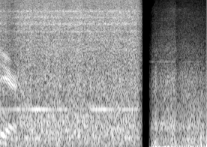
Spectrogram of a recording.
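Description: Pneumatic grain vac running, a loud steady rush of air and grain through the intake hose, cut off abruptly about one and a half seconds in, leaving a low steady hum.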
